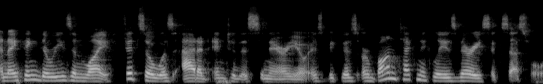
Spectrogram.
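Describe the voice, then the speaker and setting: Speaking very fast with a Ukrainian accent, a woman uses lively intonation at a very deep, low pitch, recorded with a dry, close sound and no echo. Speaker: political talk show host. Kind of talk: panel discussion.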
